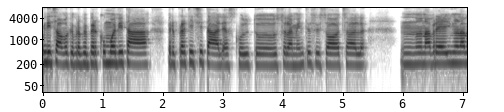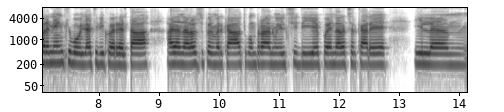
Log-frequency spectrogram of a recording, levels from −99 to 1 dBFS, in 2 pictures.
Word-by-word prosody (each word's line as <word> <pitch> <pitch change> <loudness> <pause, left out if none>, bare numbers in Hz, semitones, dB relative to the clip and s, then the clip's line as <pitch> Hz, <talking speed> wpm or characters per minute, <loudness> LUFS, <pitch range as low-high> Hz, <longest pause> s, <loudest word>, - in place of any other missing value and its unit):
diciamo 220 -2 +3
che 210 - -3
proprio 205 0 -1
per 210 0 +1
comodità, 220 -2 +3 0.3
per 205 -1 -4
praticità 220 -2 +2
li - - -3
ascolto 195 0 -5
solamente 195 +1 -3
sui 210 0 -9
social. 195 0 -1 0.6
Mhmm, 205 0 -7
non 210 0 -2
avrei 210 0 +3
non 220 0 +1
avrei 220 0 +4
neanche 220 +1 -2
voglia, 205 -2 +1
ti 220 +1 -10
dico, 205 0 -5
in 200 - +4
realtà, 195 0 +3 0.3
ad 205 0 +3
andare 205 -1 +3
al 210 - -1
supermercato, 205 -1 -1
comprarmi 205 0 -1
il 205 0 -7
CD 210 -2 -12 0.2
e 205 - -4
poi 205 -1 0
andare 205 0 +1
a - - -7
cercare 200 -1 -1 0.4
il 210 -1 -3
mhmm, 195 -1 -2
205 Hz, 155 wpm, -23 LUFS, 200-210 Hz, 0.6 s, avrei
